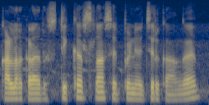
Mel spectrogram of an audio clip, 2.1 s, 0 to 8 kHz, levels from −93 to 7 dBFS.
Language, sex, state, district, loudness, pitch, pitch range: Tamil, male, Tamil Nadu, Namakkal, -23 LUFS, 120 Hz, 115-130 Hz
